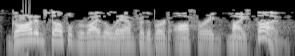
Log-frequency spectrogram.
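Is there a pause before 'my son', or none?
none. 'My son' runs straight on from 'offering'.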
